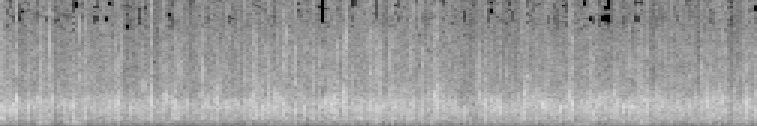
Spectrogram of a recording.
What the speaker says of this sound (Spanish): Un aplauso muy fuerte para Cemex.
